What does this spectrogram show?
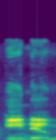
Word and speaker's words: enum: Or enum, if you like to pronounce it like enumerated.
